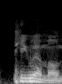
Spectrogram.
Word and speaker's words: Pewamo: And May 18th, we're playing out in Pewimo, Michigan at Kramer's Bar. – What was that name again? – It's spelled P-E-W-A-M-O. So I'm assuming it's pronounced Pewimo.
